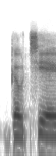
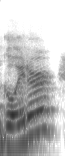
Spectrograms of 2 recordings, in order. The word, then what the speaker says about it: Gotye: least sales and spins, by Gotye, or however you pronounce his name. Did I call him Goiter?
